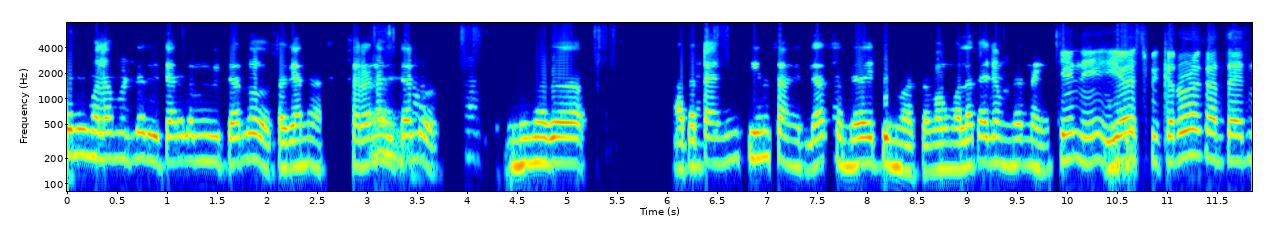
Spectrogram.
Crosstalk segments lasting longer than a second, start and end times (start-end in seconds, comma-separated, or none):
none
